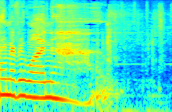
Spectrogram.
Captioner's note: sighs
